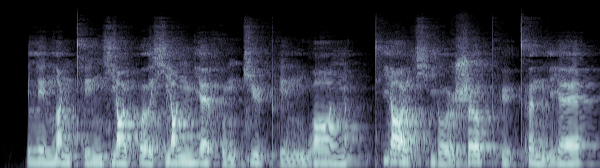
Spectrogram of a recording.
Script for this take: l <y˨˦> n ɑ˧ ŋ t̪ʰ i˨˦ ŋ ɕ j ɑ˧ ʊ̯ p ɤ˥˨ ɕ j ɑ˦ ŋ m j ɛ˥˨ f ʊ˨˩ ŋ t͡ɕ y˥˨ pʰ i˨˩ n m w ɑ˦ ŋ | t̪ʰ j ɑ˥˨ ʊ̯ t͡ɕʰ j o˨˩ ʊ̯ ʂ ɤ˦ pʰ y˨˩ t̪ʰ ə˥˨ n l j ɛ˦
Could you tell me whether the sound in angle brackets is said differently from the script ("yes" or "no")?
yes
